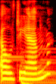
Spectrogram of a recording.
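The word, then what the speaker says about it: Elgyem: Uh, the way to say Elgen is to pronounce it LGM. LGM. Uh, as the name is basically little green man aka aliens.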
